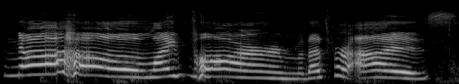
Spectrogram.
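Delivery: loud, upset cry of no; distressed shout. Real, not acted. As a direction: shout to protect the farm. Protecting her farm.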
